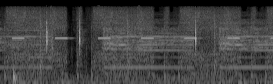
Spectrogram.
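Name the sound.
office printer running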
